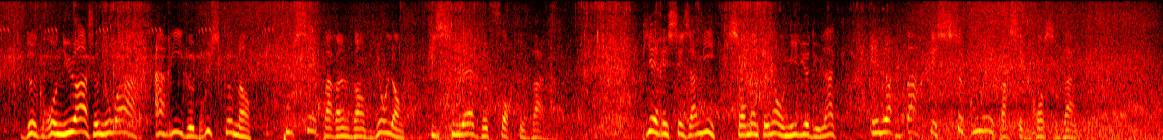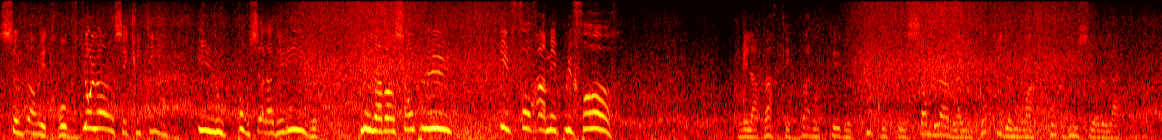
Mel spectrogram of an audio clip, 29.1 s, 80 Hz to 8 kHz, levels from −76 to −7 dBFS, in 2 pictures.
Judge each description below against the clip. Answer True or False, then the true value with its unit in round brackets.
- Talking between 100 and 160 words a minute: True (150 wpm)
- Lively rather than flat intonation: True (6.9 semitones)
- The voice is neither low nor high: False (220 Hz)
